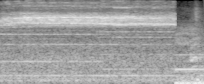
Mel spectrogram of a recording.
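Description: A KLIA Transit airport train runs with a steady high whine and a constant rumble, ending in a brief low thump.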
